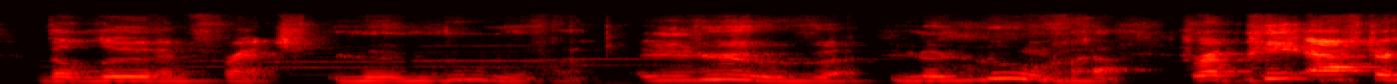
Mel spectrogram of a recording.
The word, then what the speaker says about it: Louvre: So the Louvre is really an amazing place. How do you say the Louvre in French? Le Louvre.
